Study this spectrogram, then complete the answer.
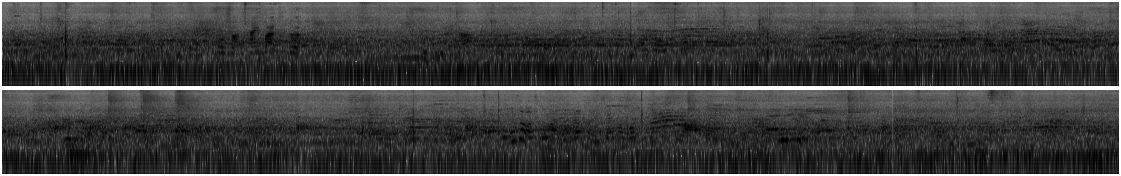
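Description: Metal utensils clink against bowls and plates.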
